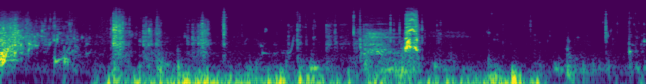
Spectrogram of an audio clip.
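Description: A fishing reel whirs as its line is wound in.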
